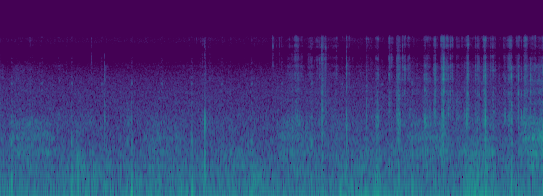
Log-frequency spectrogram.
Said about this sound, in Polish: Tniemy nożyczkami wzdłuż linii.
